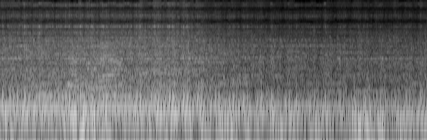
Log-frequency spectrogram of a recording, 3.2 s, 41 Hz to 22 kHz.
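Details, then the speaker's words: Polaris Sportsman 90 two-stroke after a top-end rebuild with new piston, rings and gaskets, idle jet drilled out and oil injector working; crisp, busy burble at an even speed with no misfires or rattles, running great with more power. "It runs great. Quite a bit more power than it used to have."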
